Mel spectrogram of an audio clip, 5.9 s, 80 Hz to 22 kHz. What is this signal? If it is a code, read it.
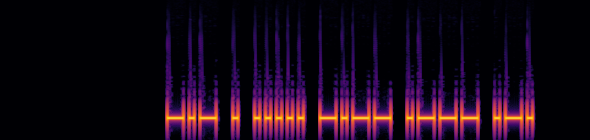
Morse code, heard as a keyed tone, about 22 wpm, 700 Hz. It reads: KE5YJR
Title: USA Call Signs - 6 Characters - Repeated 3x - 22wpm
